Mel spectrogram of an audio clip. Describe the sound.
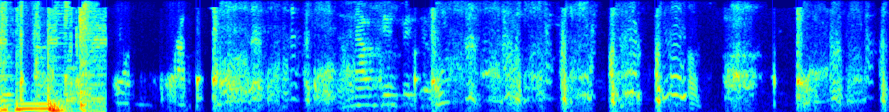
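A loud, harsh cough bursts out at the start, then voices carry on talking in short, broken phrases.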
